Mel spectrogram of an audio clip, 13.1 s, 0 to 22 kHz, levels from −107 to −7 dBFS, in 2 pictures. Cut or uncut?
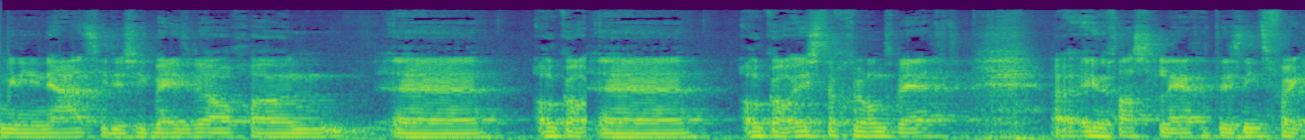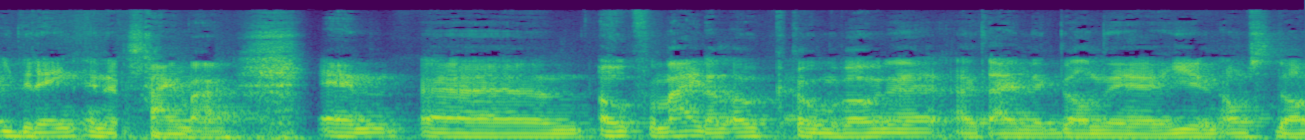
cut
